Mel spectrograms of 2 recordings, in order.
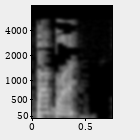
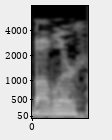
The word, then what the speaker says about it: bubbler: They do the New England style bubbla here. Suspect it's pronounced a little differently. – Yeah, over there it's pronounced bubbler.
